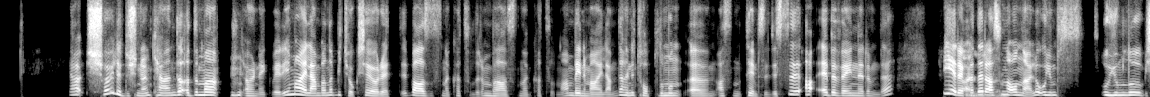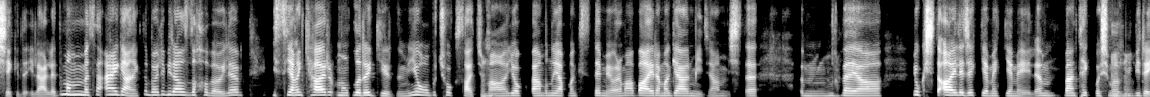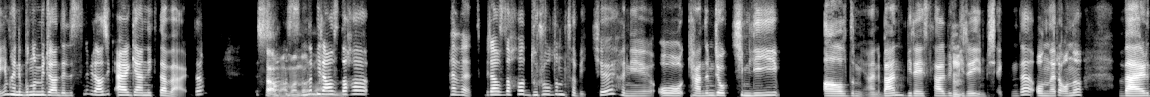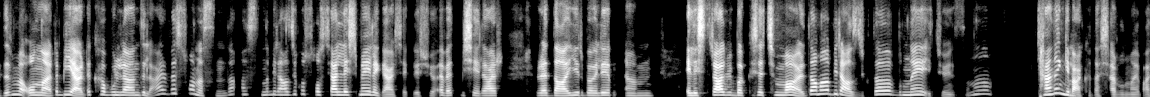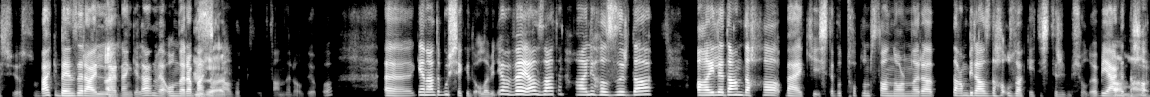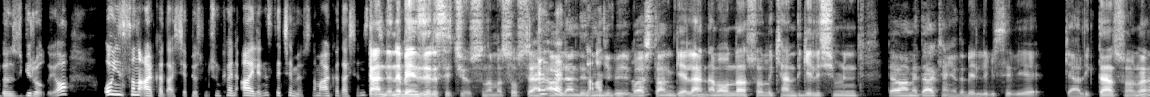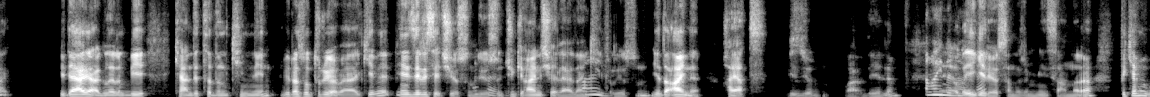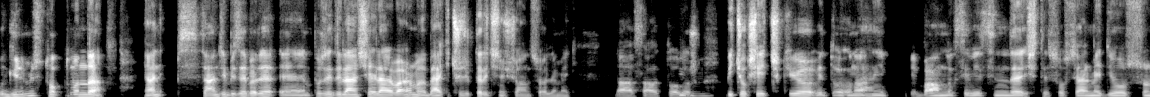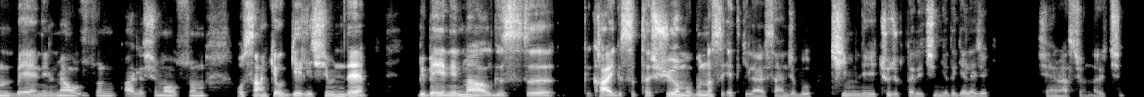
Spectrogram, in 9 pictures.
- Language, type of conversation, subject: Turkish, podcast, Başkalarının görüşleri senin kimliğini nasıl etkiler?
- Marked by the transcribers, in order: tapping; throat clearing; other background noise; "şeylere" said as "şeylerre"; "normlarlardan" said as "normlaradan"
